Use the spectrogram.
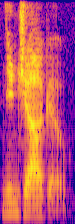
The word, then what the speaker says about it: Ninjago: the example like um Ninjago which I was surprised by her pronunciation of all these terms ninjo cuz she actually said Ninjago in that pronunciation in the pronunciation I'm I am saying right now okay I'm let's go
